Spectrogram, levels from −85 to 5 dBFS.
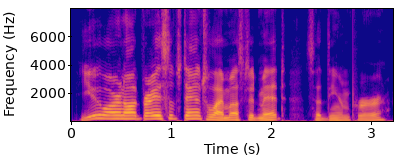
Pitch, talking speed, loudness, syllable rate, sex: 165 Hz, 205 wpm, -17 LUFS, 6.4 syllables/s, male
